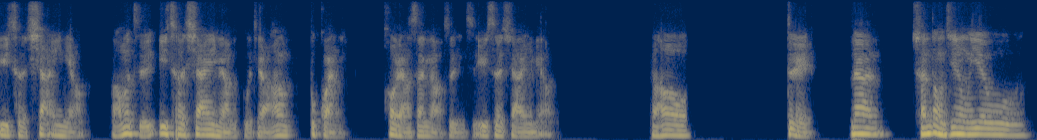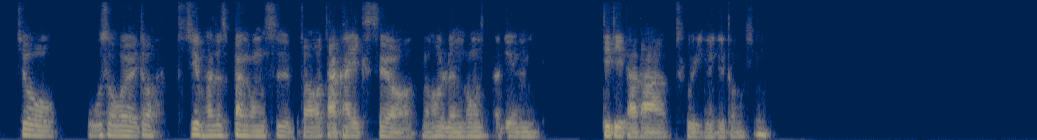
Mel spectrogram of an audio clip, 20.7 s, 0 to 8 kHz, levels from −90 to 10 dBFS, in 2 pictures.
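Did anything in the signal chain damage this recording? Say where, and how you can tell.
No, nothing in the chain damaged this speech; it has passed through a call path whose missing content above 8 kHz is consistent with G.722 at 64 kbps, and that band limit is the codec's normal behaviour rather than a fault.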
